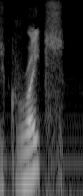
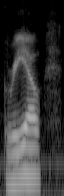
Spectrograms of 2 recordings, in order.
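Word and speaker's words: Griot's: I, I always thought it was Groitz Products, but it's it's pronounced Griot.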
